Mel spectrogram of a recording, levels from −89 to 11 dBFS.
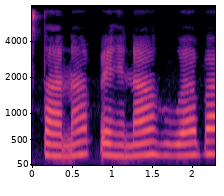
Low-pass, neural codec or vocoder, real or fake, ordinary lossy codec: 7.2 kHz; none; real; none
